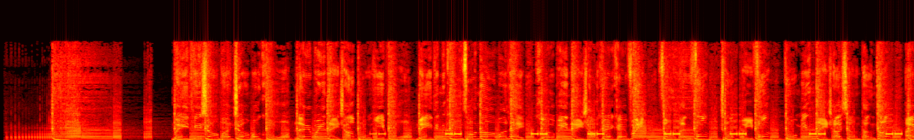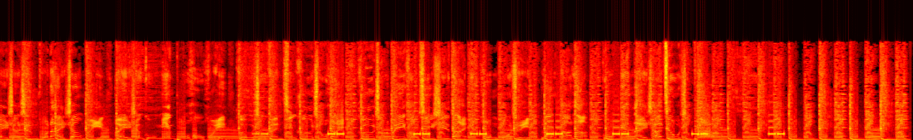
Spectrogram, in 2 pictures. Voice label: 男W3-促销另类喊麦样音, 喊麦激情 夸张震撼

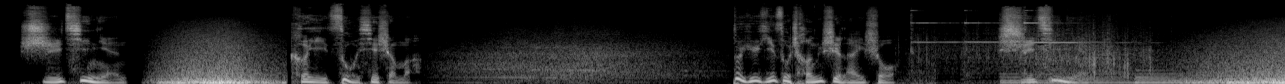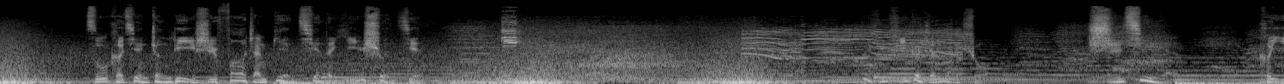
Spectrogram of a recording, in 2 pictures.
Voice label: 男 稳重厚重; 男D7-激情大气; 舒缓抒情; 昆明第一中学西山学校

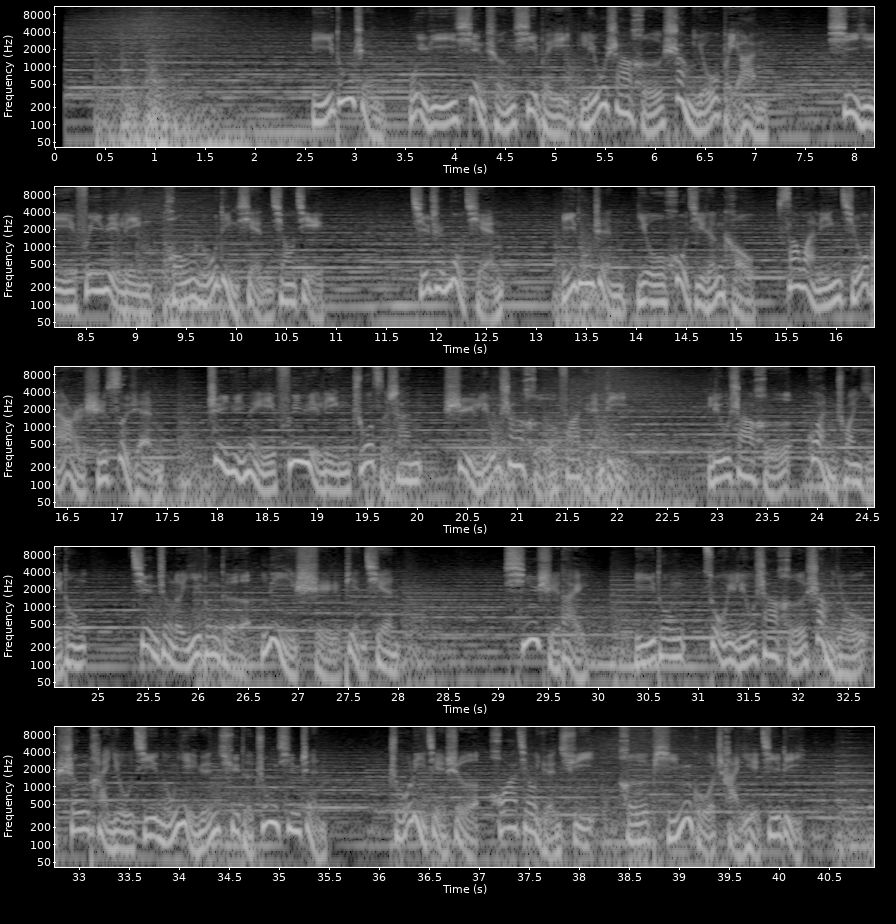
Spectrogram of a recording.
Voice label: 男 项目介绍 大气厚重; 正气明亮; 沉稳大气; 沙盘重要节点介绍

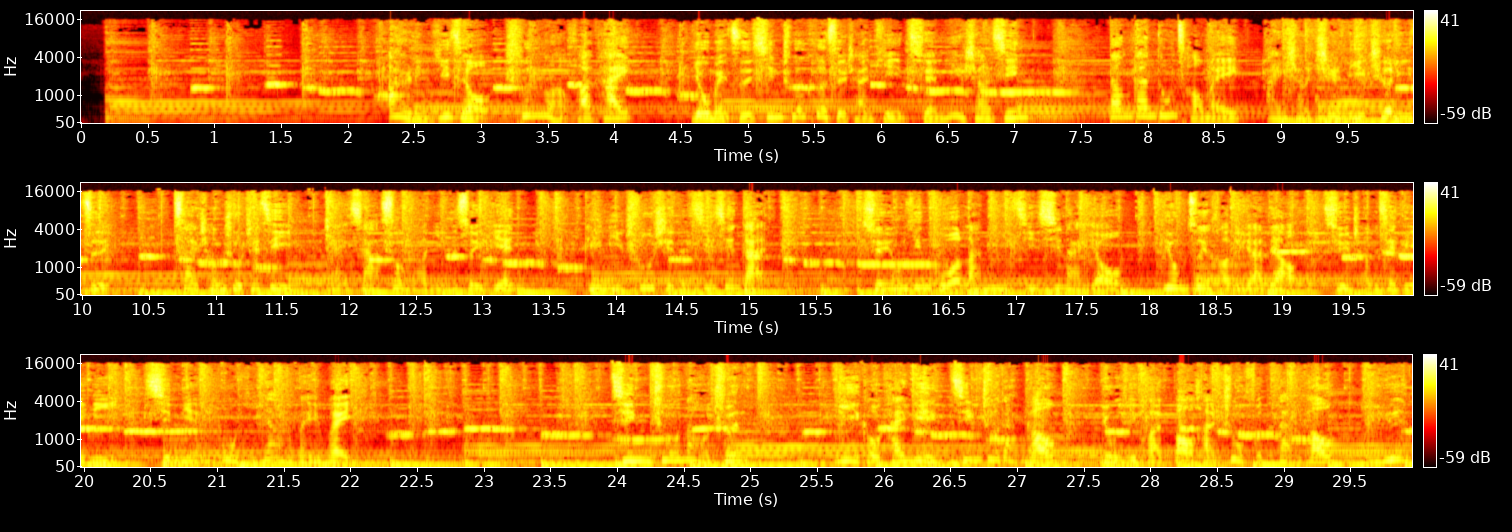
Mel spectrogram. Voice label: 男 广告 年轻活泼; 年轻活力 年轻时尚; 优美滋

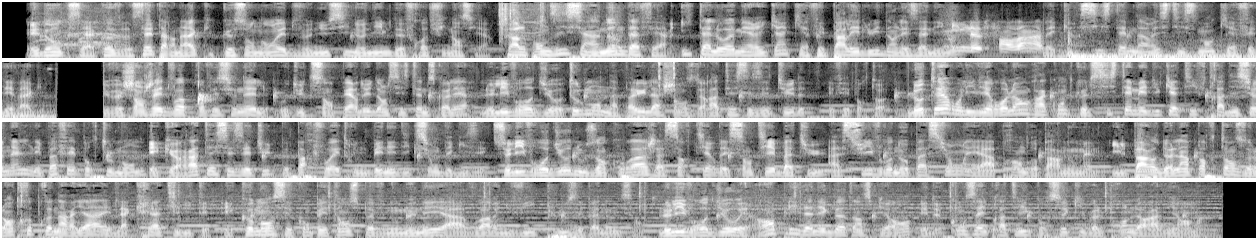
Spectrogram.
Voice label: 法语男声

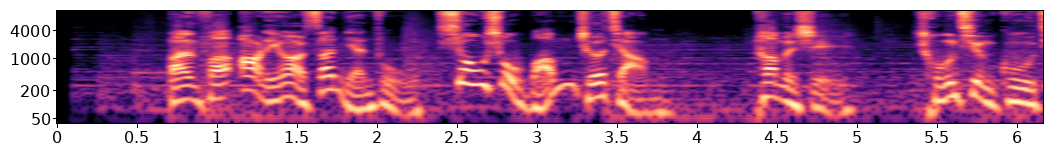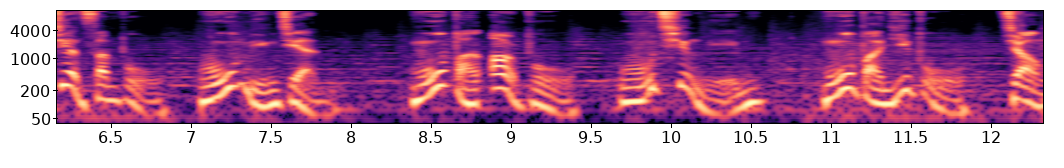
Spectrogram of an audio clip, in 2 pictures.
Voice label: 男 颁奖 销售王者奖; 2023年度销售王者奖; 大气磁性

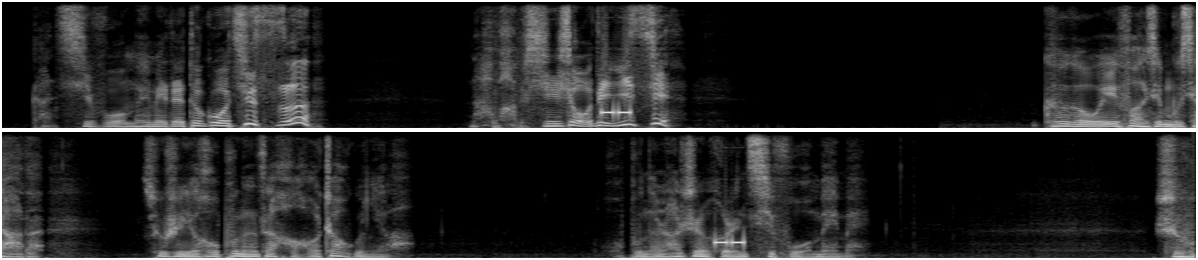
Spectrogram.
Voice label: 男 角色 年轻哥哥; 男C9-年轻质感 素人自然

